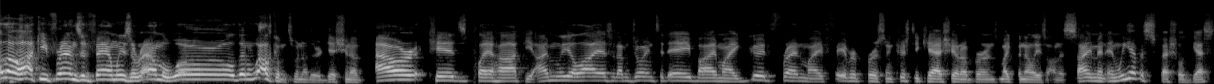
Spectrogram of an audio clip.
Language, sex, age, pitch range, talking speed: English, male, 30-49, 135-190 Hz, 225 wpm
